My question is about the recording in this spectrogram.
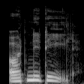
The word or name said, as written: ottendedel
